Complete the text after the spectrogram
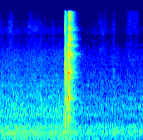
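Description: A ceramic tile knocks against a hard surface.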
